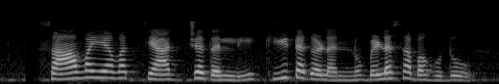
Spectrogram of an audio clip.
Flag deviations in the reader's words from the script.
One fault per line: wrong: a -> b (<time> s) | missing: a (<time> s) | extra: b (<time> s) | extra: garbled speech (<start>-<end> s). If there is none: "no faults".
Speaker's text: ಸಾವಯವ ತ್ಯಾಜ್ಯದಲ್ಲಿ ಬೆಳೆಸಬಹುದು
extra: ಕೀಟಗಳನ್ನು (2.6 s)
